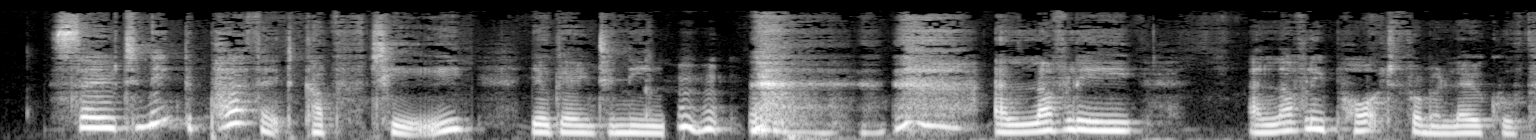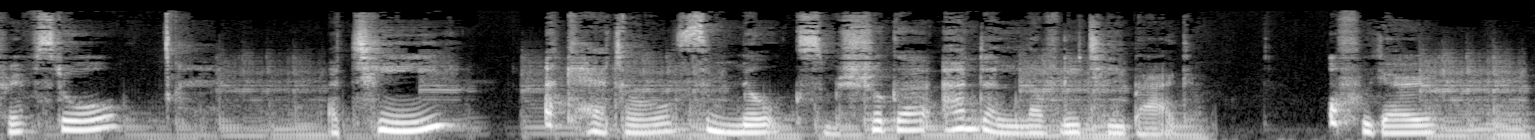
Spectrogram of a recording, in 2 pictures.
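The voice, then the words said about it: Posh English accent. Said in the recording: “I also use my my favourite posh accent to do the voiceover.”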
